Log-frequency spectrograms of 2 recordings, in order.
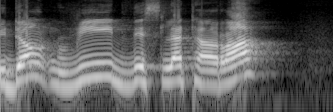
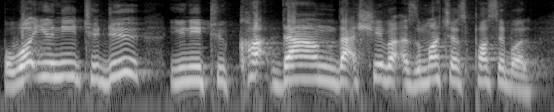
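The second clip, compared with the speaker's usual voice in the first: usual speaking voice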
